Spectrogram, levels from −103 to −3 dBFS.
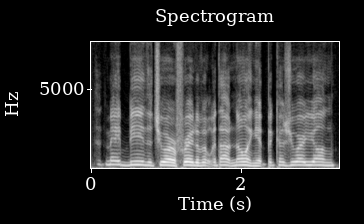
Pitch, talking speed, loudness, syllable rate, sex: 195 Hz, 290 wpm, -15 LUFS, 7.4 syllables/s, male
